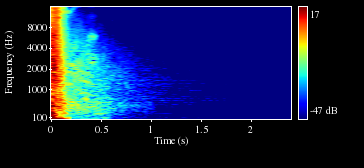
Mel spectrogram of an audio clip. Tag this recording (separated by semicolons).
Custom; Alien; Rhythm; Kick; Area; NovaSound; Hat; Drum; Reason; FX; Loop; Sound; Propellerheads; Space; 51; Nova; Hi; Snare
